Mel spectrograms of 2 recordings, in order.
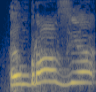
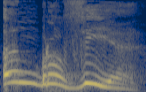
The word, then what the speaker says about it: ambrosia: o aumentativo de acordo Ambrósia ou ambrosia Essa é a pronúncia correta ambrosia é a ambrosia do doce do alimento dos deuses gregos ambrosia nada de Ambrósia Ambrósia só se for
